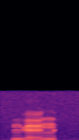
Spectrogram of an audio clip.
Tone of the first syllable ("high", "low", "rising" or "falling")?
low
